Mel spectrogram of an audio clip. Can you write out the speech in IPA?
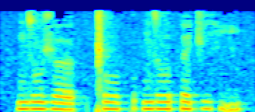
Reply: nzʊː˨ʒœ˨ | ǁo˨k | nzɤ˨ θɛ˨t͡ʃe̤˦xḭ˨

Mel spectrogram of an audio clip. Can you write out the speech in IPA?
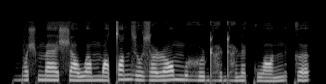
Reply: bɔʃmæ ʃɑwʌmə tˤʌnzuzɔɭɔ muɦu ɖʱəɖʱəɳɛkwɑ ŋɛkə

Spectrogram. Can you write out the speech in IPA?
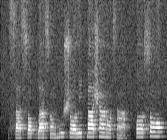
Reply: sa˨sɔ˧ ɡ͡ba˨sɔ̃˨ɡ͡bu˧ ʃɔ˧ li˧k͡pa˦ʃã˦ɾɔ̃˧ sã˨ | ɔ˧sɔ˦

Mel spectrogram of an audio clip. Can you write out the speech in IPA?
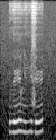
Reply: ðe lize

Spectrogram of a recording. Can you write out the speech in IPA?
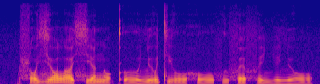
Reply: ɬɔzʲɔ lˠasʲa nɔkʼɤːlʲo tʲoːhoːfɯfɛ feʎelʲɔ

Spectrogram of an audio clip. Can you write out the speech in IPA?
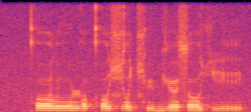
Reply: kʰɔː˨loː˨ɹɔ˨kʰɔ˨ ɕɔ˨t͡ɕʰy˨ bʲœː˨sɔː˨çi˦r

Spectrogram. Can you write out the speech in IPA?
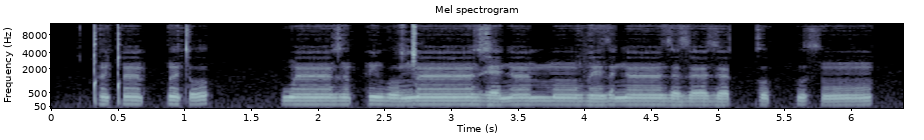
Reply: ǃə̃ǃœ̃ː pːə̃to | wœ̃ːɣə̃pːĩ βo ŋ͡ǀœ̃ː ɣɛnœ̃ːmːõː vɛ̃ðə nœ̃ː ðəðœː ðœkːopːu θõː

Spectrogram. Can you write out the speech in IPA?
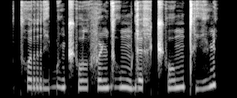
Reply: t̪ʰʊri̤ ɓṳɳt͡ʃʼulfeɳ dʱumɡɛxt͡ʃʼum tʼi̤ɳ

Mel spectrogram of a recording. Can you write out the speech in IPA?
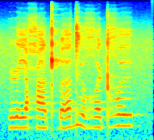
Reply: ɭe˩ħa˩ʈ ɓɐ˩˥dɨ˥˩ʁʷɛ˧ʈ ʁʷɘ˥

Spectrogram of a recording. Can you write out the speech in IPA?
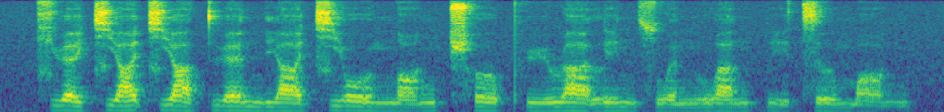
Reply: t͡ɕɥɛ˥˨ t͡ɕjä˦t͡ɕjä˥˨ t̪ɥɛ˥˨n jä˨˦ t͡ɕjo˥˨ʊ̯ n̪ɑ˨˦ŋ ʈ͡ʂʰɤ˥˨pʰy˨˦ɻä˥˨li˥˨n swə˨˦nlwa˦n pi˨˩t͡sɹ̩˦mɑ˨˩ŋ

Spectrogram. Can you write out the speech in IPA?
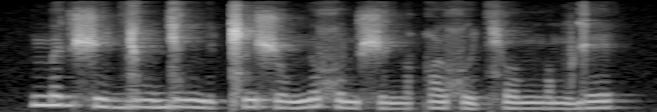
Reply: mɛ˦ɡʃi˨ ɟɔ˦mɟɪ˦wŋi˨ǁi˦ ʃo˨ŋe˦χʷe˨m ʃɪ˨ŋʊ˨qʷɛ˦χʷe˨ cʰo˨ŋɔ˨m ɡe˦

